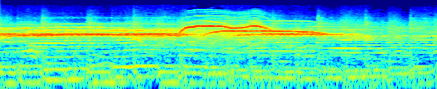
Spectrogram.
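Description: Hand whistles blown by a crowd of demonstrators: a continuous shrill whistling, with a second, higher whistle joining about two seconds in, dying down toward the end.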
